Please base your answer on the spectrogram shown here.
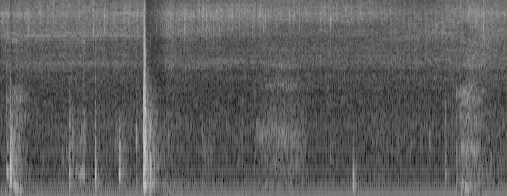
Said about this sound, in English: around the edges of the rice pot so that it makes it easier to get the rice out. Now we dump it.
